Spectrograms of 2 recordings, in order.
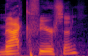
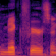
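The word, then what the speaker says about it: MacPherson: that's their third here Tristan Mac fierson I said McPherson he was quick to correct me say it right it's just how it's spelt I just miss the a apparently I like how he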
